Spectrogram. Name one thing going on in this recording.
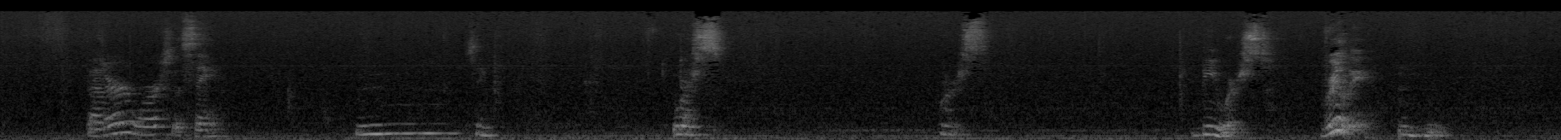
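A woman speaks calmly nearby, with pauses.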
